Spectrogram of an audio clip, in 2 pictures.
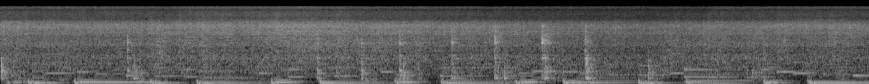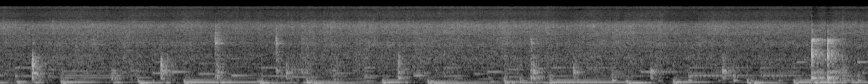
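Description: A sofrito of cuttlefish, onion, pepper and tomato frying in a paella pan, sizzling steadily as a wooden spatula stirs it, with scattered sharp clicks and scrapes of the spatula against the pan.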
